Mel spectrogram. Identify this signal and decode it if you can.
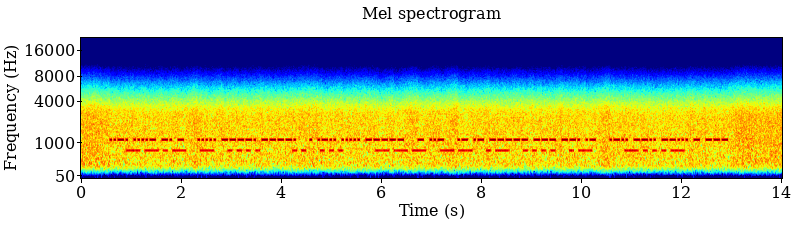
Morse code, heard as two keyed tones, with radio static. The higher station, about 30 wpm, 1130 Hz: F4NT 599 EL50 TU AA0OGA LZ7TO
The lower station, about 13 wpm, 700 Hz: QTH IS OMAHA <BT>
